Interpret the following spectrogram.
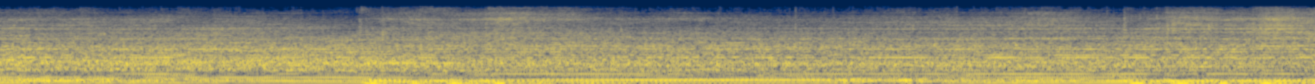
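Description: Live country band music through a stadium sound system, loud and steady with held chords, deep low notes coming in about two seconds in. Fans in the crowd yelling and whooping over it.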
